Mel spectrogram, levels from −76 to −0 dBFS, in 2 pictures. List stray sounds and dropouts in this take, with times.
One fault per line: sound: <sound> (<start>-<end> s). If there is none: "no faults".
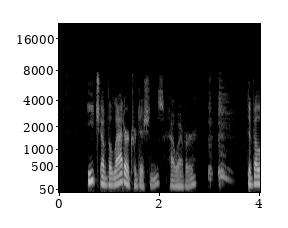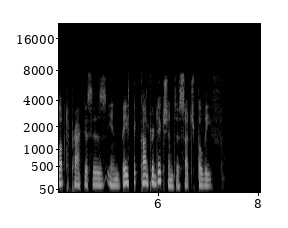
sound: throat clearing (3.0-3.5 s)
sound: dropout (5.4-5.5 s)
